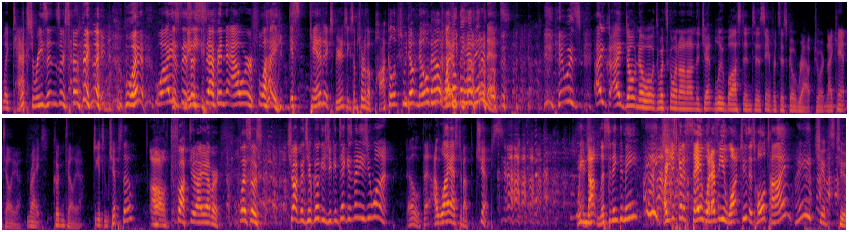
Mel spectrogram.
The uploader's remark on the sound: Live from SF Sketchfest 2020 at the Punch Line comedy club in San Francisco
